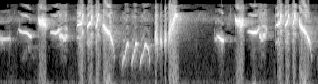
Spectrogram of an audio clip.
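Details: White-rumped shama singing to prompt other birds to sing: varied whistled phrases, rising and falling slurs and quick sharp sweeps, with a short run of three descending notes midway.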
